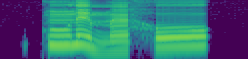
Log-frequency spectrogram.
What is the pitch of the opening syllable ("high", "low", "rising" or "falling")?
high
